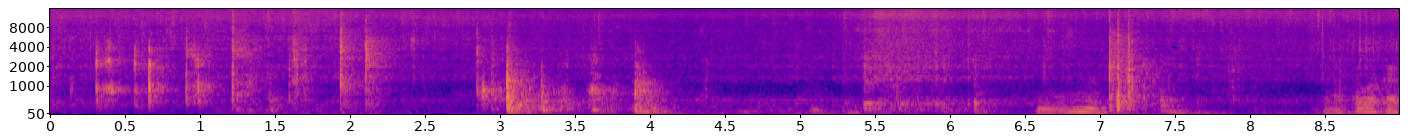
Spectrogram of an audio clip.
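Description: Garlic frying in a pressure cooker pot: a steady close sizzle runs throughout, broken by repeated sharp scraping and clattering stir strokes, with no talking.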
